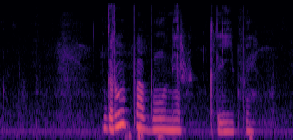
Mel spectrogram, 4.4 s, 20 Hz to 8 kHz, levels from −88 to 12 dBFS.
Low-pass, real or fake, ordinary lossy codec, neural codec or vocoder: 7.2 kHz; real; none; none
